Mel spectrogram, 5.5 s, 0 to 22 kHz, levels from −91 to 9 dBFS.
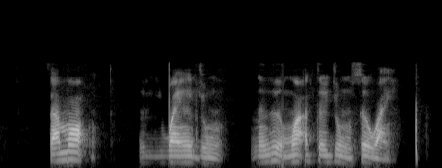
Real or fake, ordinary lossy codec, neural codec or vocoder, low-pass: fake; Opus, 64 kbps; codec, 44.1 kHz, 7.8 kbps, DAC; 5.4 kHz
